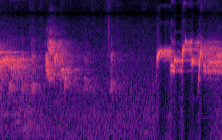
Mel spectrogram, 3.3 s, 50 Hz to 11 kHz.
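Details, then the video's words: A red-whiskered bulbul of three moults from Bình Định, a strong singer that flutters its wings, gives bright, liquid warbled phrases: a short burst first, then a louder rollicking run of quick notes after a pause. "Chim chào mào 3 mùa hót đỉnh chơi cánh bướm"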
